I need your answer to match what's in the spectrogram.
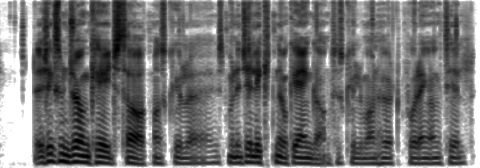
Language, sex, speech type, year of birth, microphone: Norwegian, male, spontaneous, 1986, Shure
